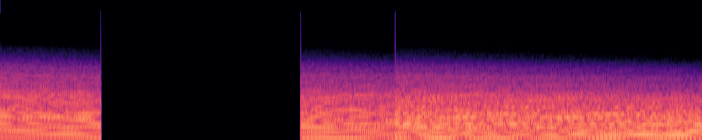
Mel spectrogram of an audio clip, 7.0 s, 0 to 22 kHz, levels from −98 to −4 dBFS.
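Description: A playback stall runs from 1.01 s to 3.01 s: the sound halts in mid-flow and the output stays completely silent for 2 s before it resumes. A gap this long most likely means the player ran out of data or its thread was blocked, so nothing reached the output until it recovered.

A doubled audio track starts abruptly at 3.95 s and continues to the end. A second, full-band copy of the sound trails the original by roughly one second, at about the same level. It is an exact repeat with no decay or room colour, so it reads as two identical streams playing out of step rather than as an echo. This is likely the same audio captured twice, once through a slower path.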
